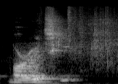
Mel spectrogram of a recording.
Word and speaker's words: Borutski: of professionalism in light of the crimes that barrowski has committed now basil am i pronouncing your last name correctly is it borutski yeah okay um thanks very much for taking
